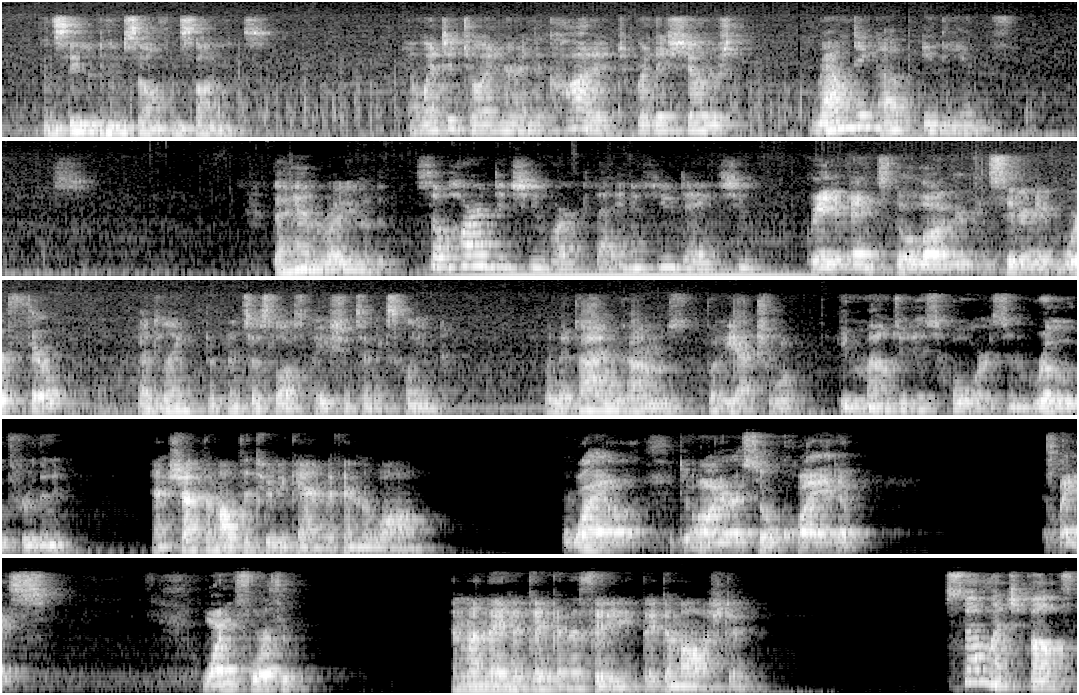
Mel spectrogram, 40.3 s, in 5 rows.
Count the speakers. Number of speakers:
10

